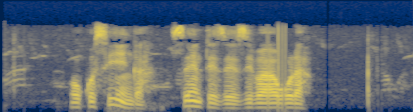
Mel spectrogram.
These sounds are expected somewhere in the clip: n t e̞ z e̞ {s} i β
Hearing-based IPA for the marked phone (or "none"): z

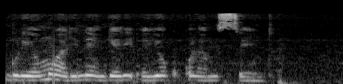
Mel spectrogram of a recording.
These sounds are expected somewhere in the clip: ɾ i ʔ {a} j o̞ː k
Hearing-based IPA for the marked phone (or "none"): e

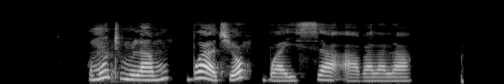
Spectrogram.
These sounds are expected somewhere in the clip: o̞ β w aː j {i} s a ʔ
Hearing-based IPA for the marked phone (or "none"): i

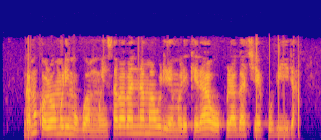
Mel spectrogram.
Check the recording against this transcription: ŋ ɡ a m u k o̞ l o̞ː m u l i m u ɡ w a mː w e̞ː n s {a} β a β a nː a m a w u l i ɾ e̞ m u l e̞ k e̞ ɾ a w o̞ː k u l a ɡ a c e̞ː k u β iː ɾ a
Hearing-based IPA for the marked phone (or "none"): a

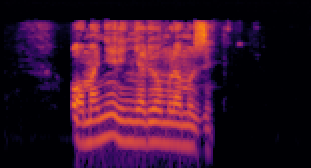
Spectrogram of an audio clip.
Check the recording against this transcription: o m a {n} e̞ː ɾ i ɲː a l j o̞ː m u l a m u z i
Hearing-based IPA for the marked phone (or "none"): ɲ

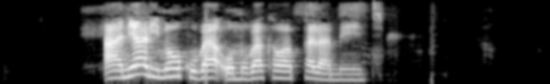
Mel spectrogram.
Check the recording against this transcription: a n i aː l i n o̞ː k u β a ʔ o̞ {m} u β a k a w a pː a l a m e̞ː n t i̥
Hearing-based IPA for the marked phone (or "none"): m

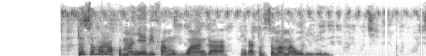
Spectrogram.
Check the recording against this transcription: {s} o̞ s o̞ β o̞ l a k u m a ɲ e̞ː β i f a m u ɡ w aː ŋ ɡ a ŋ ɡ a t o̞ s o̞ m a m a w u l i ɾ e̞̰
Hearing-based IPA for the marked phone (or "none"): t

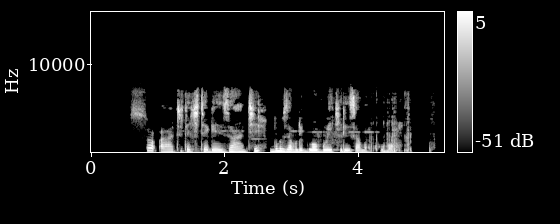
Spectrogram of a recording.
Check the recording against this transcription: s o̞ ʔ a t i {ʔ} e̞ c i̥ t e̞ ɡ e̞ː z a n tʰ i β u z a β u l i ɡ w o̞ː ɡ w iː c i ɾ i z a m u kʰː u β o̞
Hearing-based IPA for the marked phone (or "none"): t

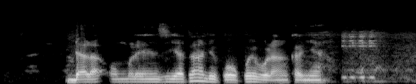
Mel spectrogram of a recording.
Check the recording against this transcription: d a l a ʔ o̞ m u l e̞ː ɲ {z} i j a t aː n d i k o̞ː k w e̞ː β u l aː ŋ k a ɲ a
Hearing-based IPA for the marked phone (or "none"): z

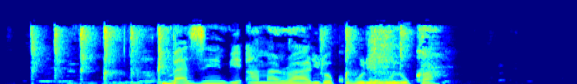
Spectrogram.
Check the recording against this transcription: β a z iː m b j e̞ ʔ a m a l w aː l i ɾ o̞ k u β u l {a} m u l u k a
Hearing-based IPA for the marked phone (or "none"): i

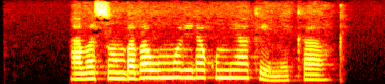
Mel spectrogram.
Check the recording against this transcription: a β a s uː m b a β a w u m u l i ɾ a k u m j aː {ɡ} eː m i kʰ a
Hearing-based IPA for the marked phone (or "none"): k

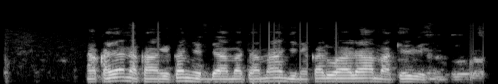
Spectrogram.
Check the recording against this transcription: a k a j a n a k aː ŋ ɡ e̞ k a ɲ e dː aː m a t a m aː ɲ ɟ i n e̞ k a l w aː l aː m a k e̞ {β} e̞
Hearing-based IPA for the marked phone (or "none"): β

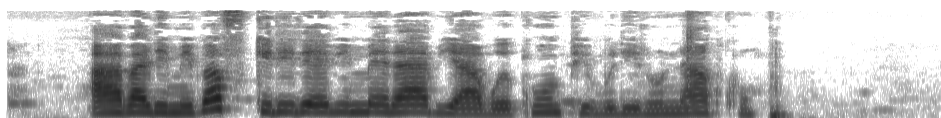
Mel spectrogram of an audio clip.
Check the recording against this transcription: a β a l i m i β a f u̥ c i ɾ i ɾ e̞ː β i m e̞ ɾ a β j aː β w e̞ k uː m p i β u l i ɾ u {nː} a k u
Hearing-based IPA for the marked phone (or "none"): n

